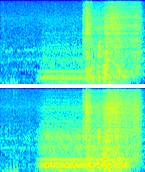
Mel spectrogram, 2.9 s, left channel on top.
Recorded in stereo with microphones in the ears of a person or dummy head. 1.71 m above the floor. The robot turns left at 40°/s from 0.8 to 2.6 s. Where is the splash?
20° right, 0.7 m; by 2.8 s 60° right, 0.7 m.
